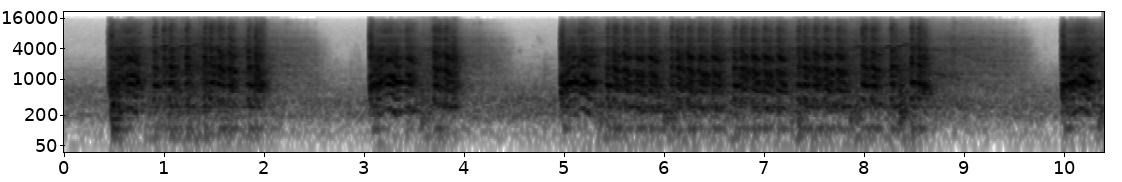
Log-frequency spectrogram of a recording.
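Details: Triumph TR6 started after long winter storage, fuel pump primed with the priming lever to refill the carb bowls: several cranking bursts with short pauses, then it catches and settles into a steady run; normal cold start.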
